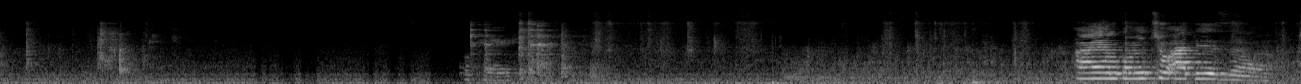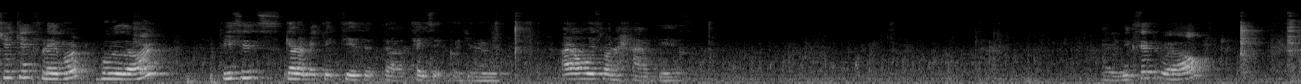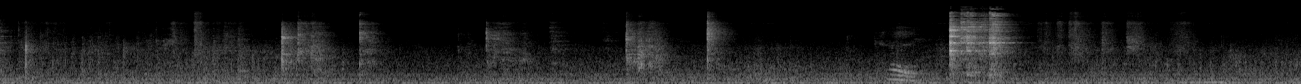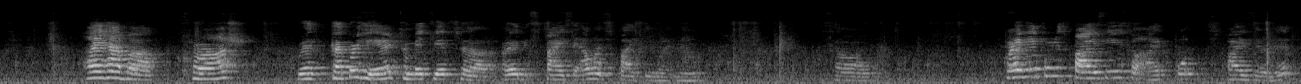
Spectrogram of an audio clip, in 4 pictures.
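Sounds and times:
low steady hum: 0:00.0 - 0:52.0
curry simmering: 0:18.1 - 0:34.8
metal pot and utensils clattering: 0:35.5 - 0:36.4.

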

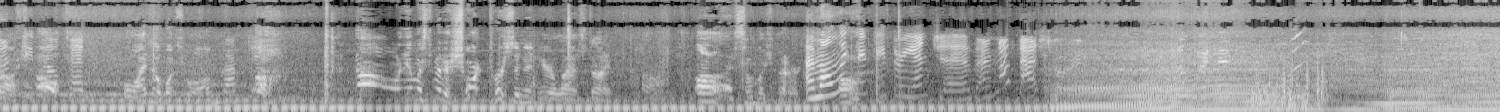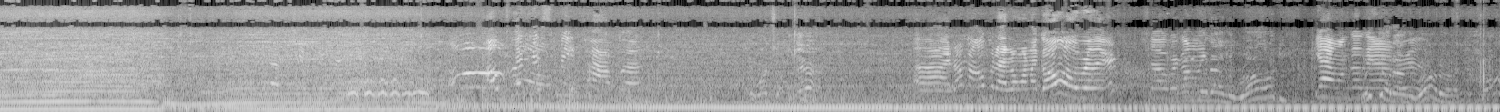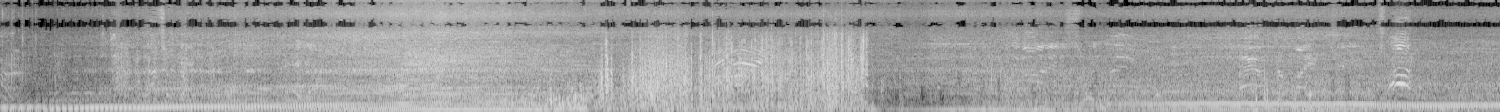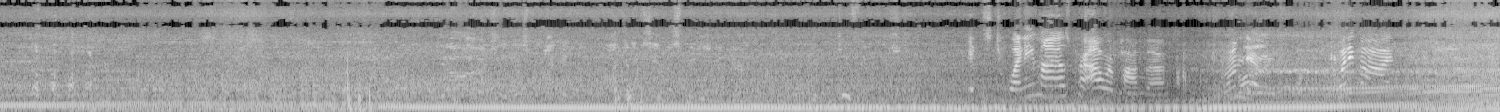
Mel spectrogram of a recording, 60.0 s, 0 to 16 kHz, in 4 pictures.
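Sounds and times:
off-road vehicle engine accelerating: 0:00.0 - 1:00.0.

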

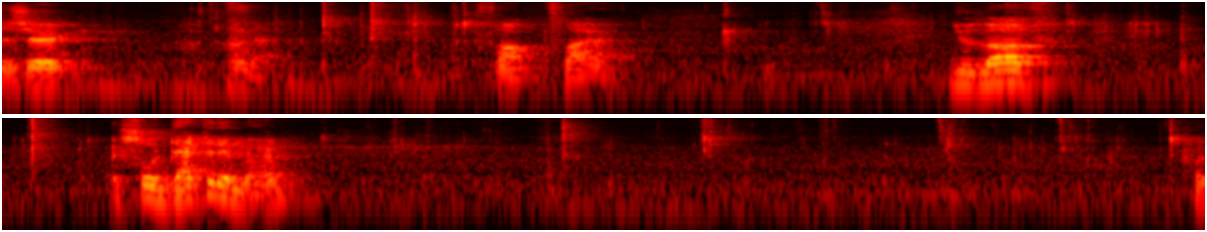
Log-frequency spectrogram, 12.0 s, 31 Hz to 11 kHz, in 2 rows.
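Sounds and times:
chewing: 0:07.7 - 0:12.0.

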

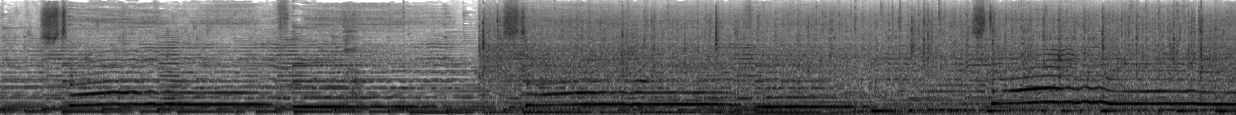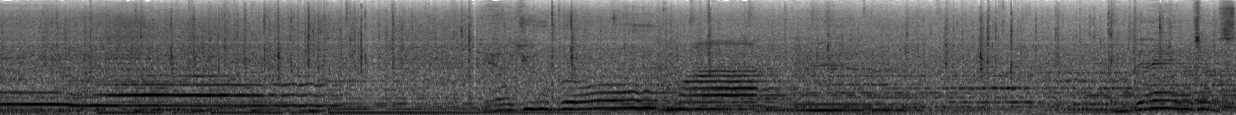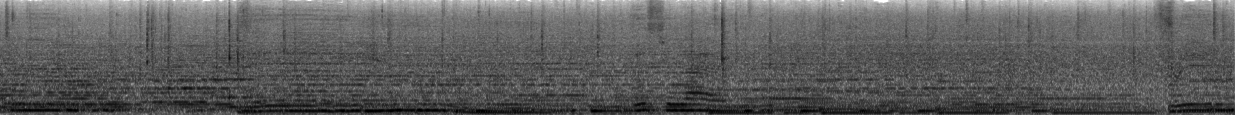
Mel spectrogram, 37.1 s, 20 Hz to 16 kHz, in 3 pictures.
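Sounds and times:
slow background music: 0:00.0 - 0:37.0
rain pattering on leaves: 0:00.3 - 0:37.0.

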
